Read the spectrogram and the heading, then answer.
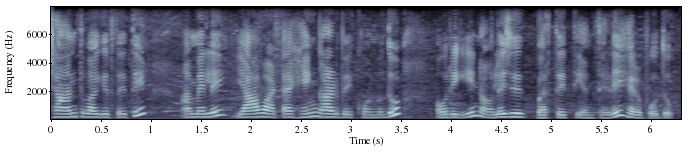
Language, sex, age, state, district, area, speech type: Kannada, female, 30-45, Karnataka, Dharwad, urban, spontaneous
